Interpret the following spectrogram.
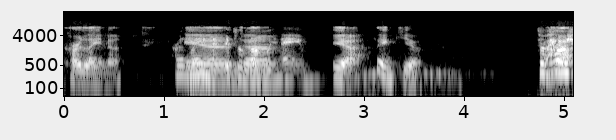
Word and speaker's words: Carlaina: i apologize right yeah my name is carleana elena so you want to put those two um vowels together carlaina yeah thank you so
